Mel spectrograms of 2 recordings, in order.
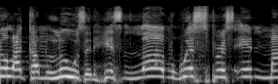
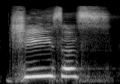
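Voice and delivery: proclaimed name; 5 semitones higher, 5 dB louder than usual. Real, not acted. Preacher proclaiming the answer.

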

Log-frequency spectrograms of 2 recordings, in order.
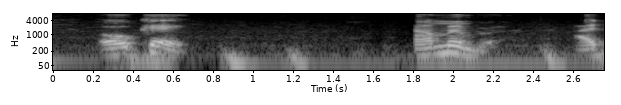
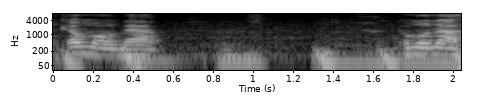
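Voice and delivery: ordinary talk

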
